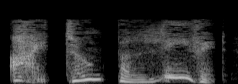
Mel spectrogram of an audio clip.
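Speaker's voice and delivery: slow, hushed, hoarse astonishment; hoarse disbelief. A narrator's reading. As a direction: draw it out hoarsely, stunned. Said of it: "he said hoarsely".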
